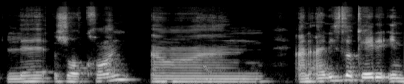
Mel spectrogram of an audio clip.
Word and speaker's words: Joconde: How do you pronounce in French? Joconde, les Joconde.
